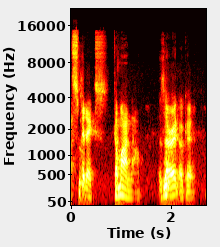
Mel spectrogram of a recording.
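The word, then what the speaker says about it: Smithwick's: Just like it's Smithwicks and not Smittix.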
